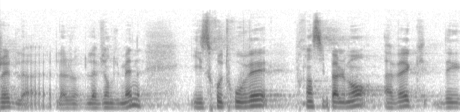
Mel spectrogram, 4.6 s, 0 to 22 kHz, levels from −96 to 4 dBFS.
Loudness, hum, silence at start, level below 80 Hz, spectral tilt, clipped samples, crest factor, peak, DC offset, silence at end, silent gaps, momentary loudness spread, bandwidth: -39 LUFS; none; 0 s; -78 dBFS; -4 dB/octave; under 0.1%; 22 dB; -18 dBFS; under 0.1%; 0 s; none; 13 LU; 16.5 kHz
